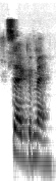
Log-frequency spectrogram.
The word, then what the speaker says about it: Stegmann: Stegman.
